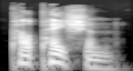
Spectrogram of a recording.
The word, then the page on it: palpation: British English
